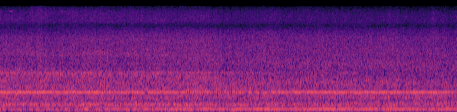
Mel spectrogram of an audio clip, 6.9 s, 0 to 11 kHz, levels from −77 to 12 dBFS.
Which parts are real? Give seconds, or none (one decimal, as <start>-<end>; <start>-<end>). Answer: 2.2-2.8; 3.5-4.5; 5.7-6.9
